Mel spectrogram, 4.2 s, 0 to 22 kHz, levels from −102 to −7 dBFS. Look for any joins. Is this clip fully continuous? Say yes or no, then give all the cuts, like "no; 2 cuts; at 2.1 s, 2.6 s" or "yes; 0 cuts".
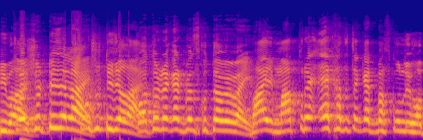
yes; 0 cuts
